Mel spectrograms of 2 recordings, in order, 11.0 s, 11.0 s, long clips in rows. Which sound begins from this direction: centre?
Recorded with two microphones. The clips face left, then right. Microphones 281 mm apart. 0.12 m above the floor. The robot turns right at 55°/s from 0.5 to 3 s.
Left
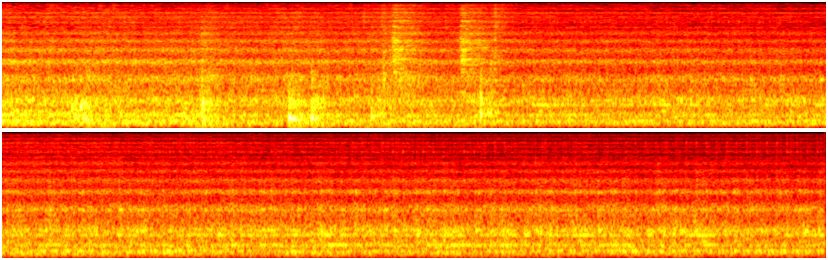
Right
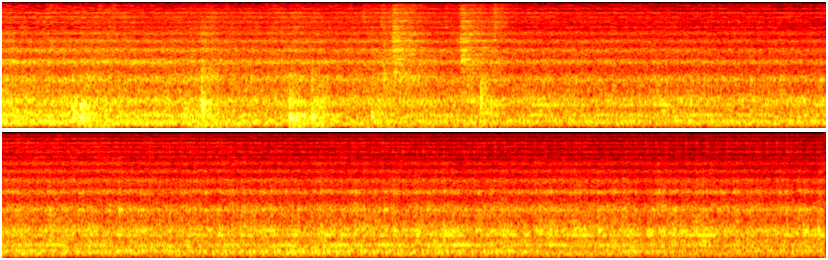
Footsteps, at 0.5 s.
